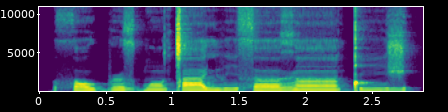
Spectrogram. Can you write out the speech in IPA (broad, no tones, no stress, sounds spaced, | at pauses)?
θ ɔ u̯ b ə˞ z b ɔ̃ ǀ aː lʲ β i s ɐː ɣ ãː ǃ iː ʒ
